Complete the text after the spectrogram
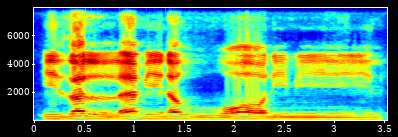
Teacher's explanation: Idalla minadzolimin idzalla ada bacaan idgham bila ghunah yang di mana bunyi tanwinnya dimasukkan langsung ke huruf lam. Nah, idgam bilaguna juga dikenal dengan idgham kamil, idgham yang sempurna sehingga masuk secara utuh dan tidak meninggalkan bunyi tanwin atau suara nunnya.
